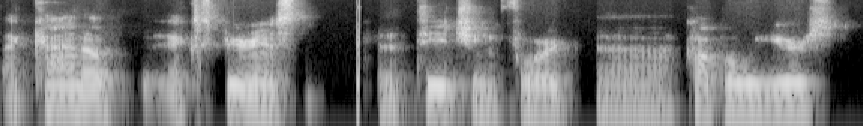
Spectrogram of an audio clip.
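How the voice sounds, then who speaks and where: A man in his forties with a Brazilian accent, answering interview questions in halting English with many fillers and restarts. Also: medium pitch, vocal fry, slightly rough. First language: Portuguese. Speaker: agronomist guest.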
